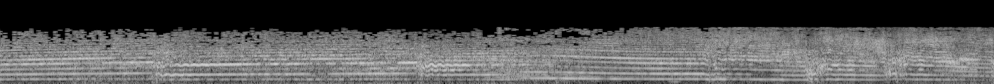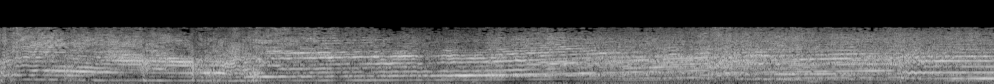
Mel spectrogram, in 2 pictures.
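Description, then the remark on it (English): An early-to-mid-1990s Alfa Romeo 155 DTM touring race car, four-wheel drive with a 2.5-litre V6, screams at high revs, its pitch climbing and dropping sharply through rapid gear changes, loud throughout with no talking. “No, so that's an Alpha 155 DTM car from early 90s, early to mid 90s.”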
